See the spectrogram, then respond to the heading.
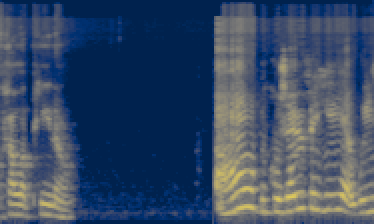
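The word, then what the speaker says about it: jalapeño: because it's jalapeno because the j in mexico and spanish is pronounced h so that's why it's called jalapeno oh because over here we say jalapenos and it's not it's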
